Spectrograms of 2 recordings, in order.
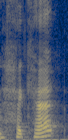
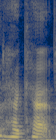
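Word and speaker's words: Heqet: So when you first said Heket, I thought you were talking about Hecate, but it's spelled differently. – It is. It's H E Q E T.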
